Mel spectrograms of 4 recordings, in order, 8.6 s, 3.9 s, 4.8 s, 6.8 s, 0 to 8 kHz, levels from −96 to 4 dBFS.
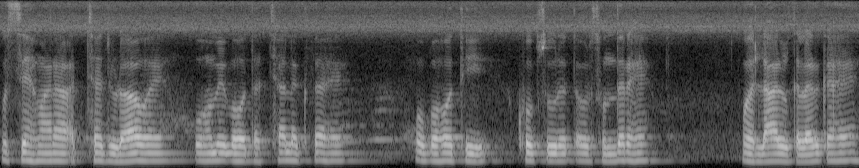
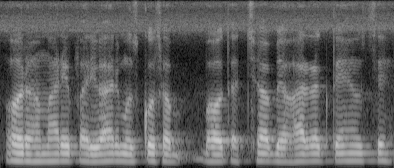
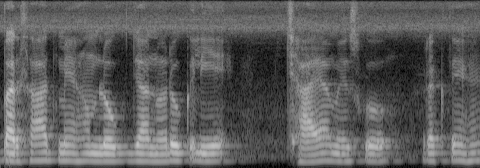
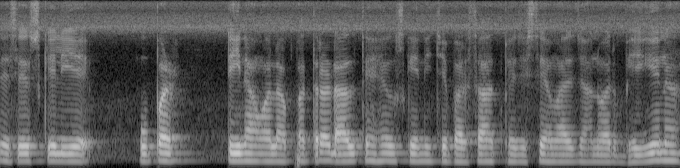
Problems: none marked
